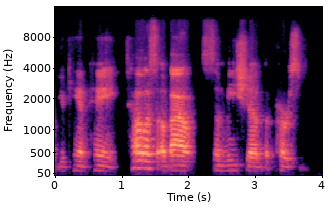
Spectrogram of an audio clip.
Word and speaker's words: Samichie: the first time is samisha rhymes with keisha yeah that's right you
